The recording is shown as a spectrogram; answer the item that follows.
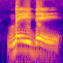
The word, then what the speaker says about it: Mayday: Message de détresse, tiré du verbe français aider, prononcé phonétiquement par les anglophones, Mayday, M-A-Y, D-A-Y.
